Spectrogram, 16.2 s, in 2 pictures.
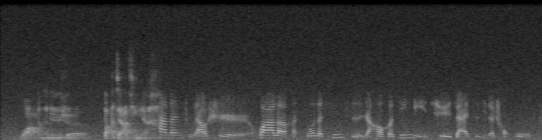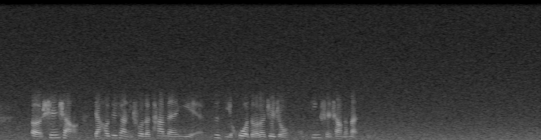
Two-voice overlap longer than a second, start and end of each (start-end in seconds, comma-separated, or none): none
